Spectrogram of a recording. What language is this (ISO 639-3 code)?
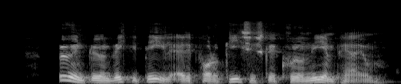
dan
